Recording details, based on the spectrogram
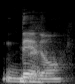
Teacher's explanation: It's got a sound like a D and a th mixed together, like a th. Dedo. Yeah, Dedo.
